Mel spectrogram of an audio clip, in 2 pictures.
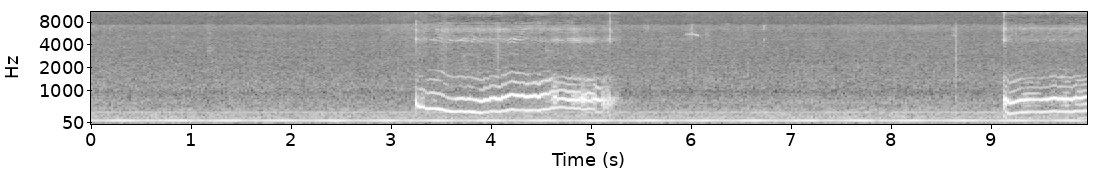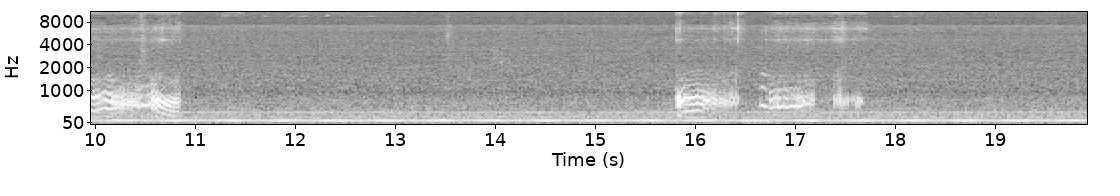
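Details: Long Haired Chihuahua Tinkerbell asleep and dreaming, April 17, 2021: three bursts of thin, wavering whimpers with rising and falling pitch, each lasting one to two seconds, over a steady low hum and soft rhythmic breathing.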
